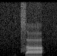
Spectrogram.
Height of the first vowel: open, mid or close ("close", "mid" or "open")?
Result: open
